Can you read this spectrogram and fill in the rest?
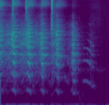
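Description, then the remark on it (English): A person makes a quick run of five pursed-lip tutting clicks, fairly loud, the coaxing sort used to urge a sick cat back from the vet to eat its food, ending in a soft falling voiced sound. “And the other one is, which is eat up, it sick cat. Like you're trying to get the cat to eat the food because it's come back from the vet and it's poorly eaten.”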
